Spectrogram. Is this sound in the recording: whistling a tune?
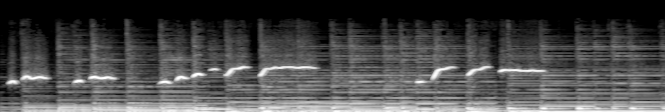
yes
